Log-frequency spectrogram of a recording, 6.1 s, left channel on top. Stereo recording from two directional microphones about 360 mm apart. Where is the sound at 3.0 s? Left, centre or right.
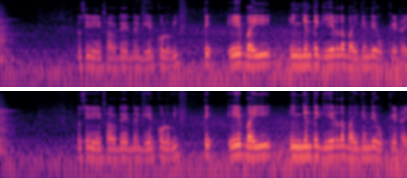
Left.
